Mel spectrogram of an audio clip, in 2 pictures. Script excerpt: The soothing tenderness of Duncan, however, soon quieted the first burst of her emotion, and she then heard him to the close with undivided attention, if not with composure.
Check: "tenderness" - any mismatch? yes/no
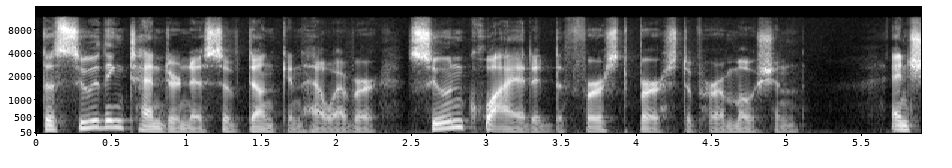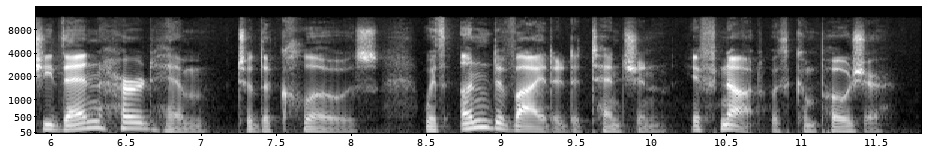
no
